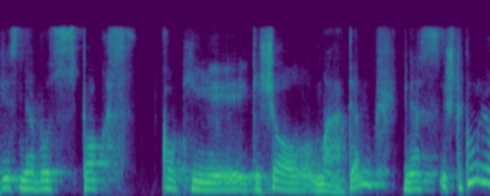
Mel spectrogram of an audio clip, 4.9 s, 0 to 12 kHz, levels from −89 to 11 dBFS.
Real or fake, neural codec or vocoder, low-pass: fake; codec, 16 kHz, 4 kbps, FreqCodec, smaller model; 7.2 kHz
